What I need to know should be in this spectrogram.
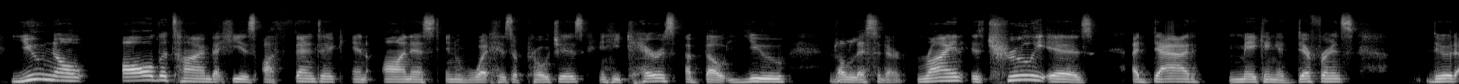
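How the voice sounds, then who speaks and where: A man hosting a podcast interview, energetic and enthusiastic, sitting at his desk. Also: on the high side. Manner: energetic, enthusiastic, talks fast when fired up. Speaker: podcast host. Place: seated at a desk, indoors.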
